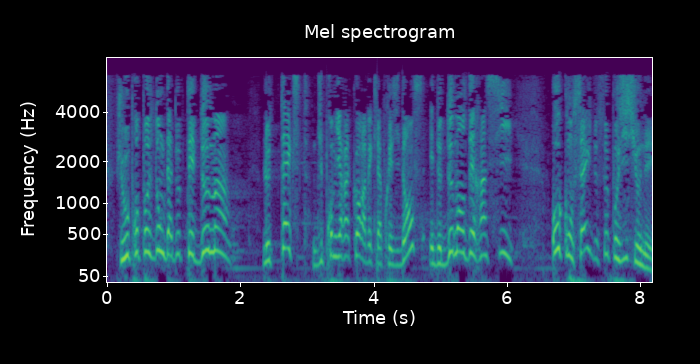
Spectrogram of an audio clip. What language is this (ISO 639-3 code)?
fra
